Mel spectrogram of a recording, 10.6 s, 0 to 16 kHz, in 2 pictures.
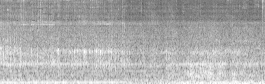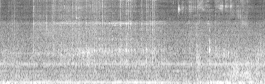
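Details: Poma TB-41 detachable grips on Tremblant's fast TGV Express passing a depression tower with a 16-sheave hold-down; busy, uneven clattering rattle over a low drone, the normal grip rattle through the sheaves, not a fault.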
